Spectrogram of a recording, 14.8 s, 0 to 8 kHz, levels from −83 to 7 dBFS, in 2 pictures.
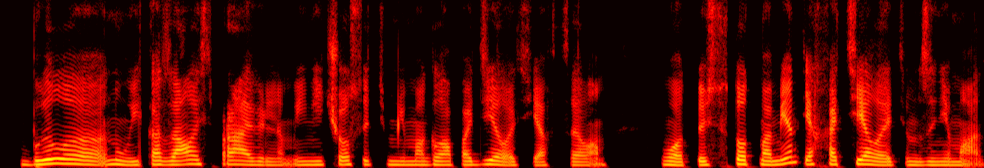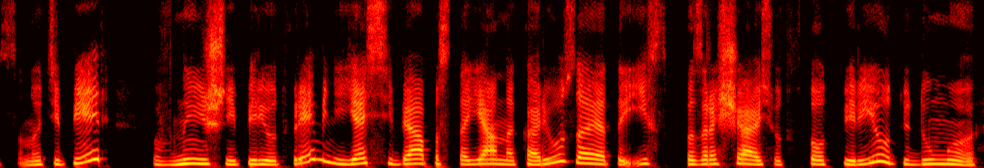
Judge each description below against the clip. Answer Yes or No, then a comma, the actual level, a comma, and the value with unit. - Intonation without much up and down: No, average, 3.6 semitones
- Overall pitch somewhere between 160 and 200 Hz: Yes, high, 190 Hz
